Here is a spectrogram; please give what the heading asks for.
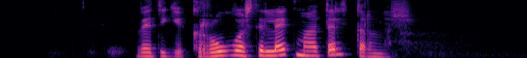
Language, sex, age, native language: Icelandic, female, 30-39, Icelandic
